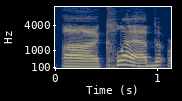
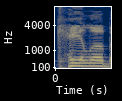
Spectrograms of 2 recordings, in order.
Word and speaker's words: Chleb: Kleb or Caleb or Chubbs, however you want to call it. We say it Caleb, but it's spelled C-H-L-E-B because they hate us.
